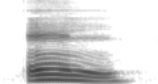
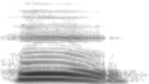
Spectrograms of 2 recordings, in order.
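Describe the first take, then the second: First: Said in the usual way. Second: L as a held "lll", no vowel before it; sustained l sound for L; letter sound L. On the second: Shown as a demonstration. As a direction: hum out the bare L consonant. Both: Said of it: "se pronuncia".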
